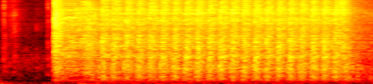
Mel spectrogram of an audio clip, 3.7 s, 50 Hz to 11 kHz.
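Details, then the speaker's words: Rebuilt 2014 Nissan GT-R, fuel pumps disconnected from power to depressurize lines before fixing a fuel leak: starter cranks evenly, about three pulses a second, for three seconds without firing; no fuel delivery. "So with this fuel pump's disconnected from power, when we attempt to start the car, what fuel is in the lines might make the car start, but it should quickly die. And then if we try to start it again after that, it'll just keep trying to turn over with no success."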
